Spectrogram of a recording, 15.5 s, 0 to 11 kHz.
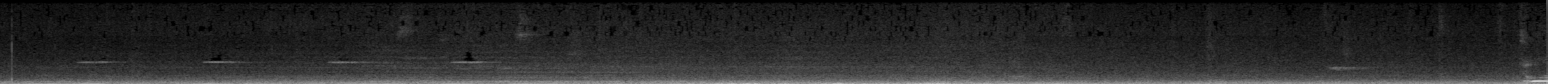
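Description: A Sydney commuter train heading into the city, on the City Circle line via Town Hall, rumbles at station platform 3. Its low engine drone is steady, with a swelling roar midway, faint high tones above, and a sharp clunk right at the end as the doors close.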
